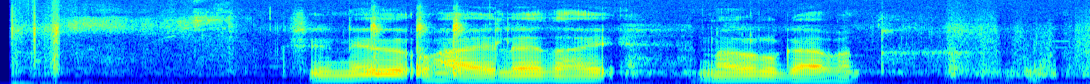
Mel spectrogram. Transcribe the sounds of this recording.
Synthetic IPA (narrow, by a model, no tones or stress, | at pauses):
ʃinɪðʊ̰wʔɑ̰ħɑɛjlɛːðɐɦɛjnɐlɔlɡaːβɐn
